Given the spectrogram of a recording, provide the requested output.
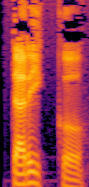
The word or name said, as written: Taricco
